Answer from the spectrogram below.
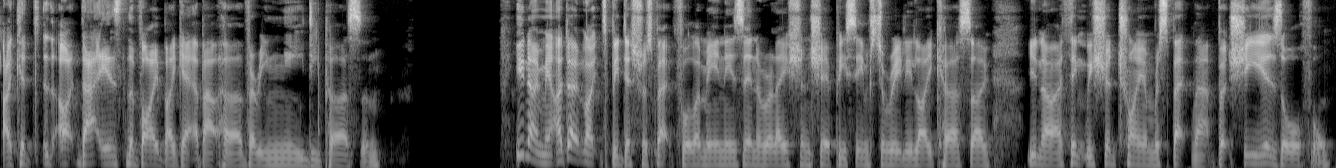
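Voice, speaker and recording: A male livestream host chats loosely and a little fast with his viewers, as in a casual watch-along, rambling along with joking, deadpan asides. His voice is mid-pitched.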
